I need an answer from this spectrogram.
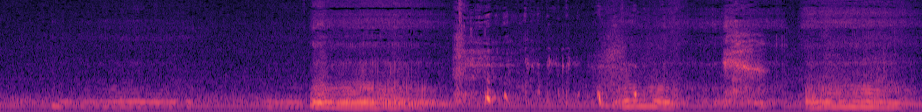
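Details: Alli, a worn-out female puppy, sleeping deeply after a fun day, twitching; quiet low breathing gives way to louder rasping snore bursts, several irregular snorts and wheezy exhalations over the second half.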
